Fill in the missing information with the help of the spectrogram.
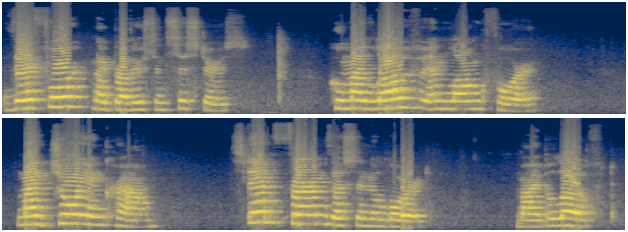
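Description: Woman reading scripture slowly in an echoey room. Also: high voice. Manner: slow and measured. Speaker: scripture reader. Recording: echoey, distant from the mic.

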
